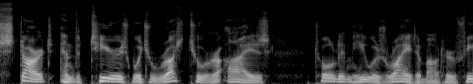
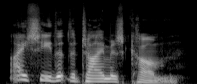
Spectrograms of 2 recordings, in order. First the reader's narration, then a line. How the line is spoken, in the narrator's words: said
